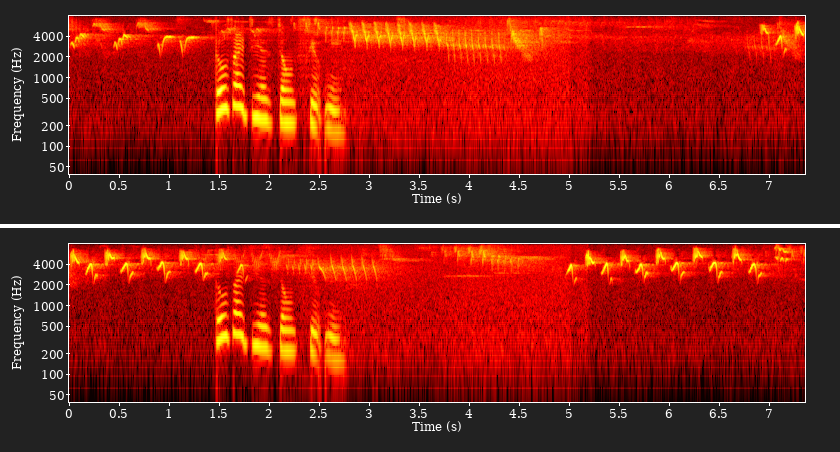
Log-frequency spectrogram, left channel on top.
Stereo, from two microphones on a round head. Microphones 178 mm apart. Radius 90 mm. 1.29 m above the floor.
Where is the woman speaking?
60° left (ahead or behind).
